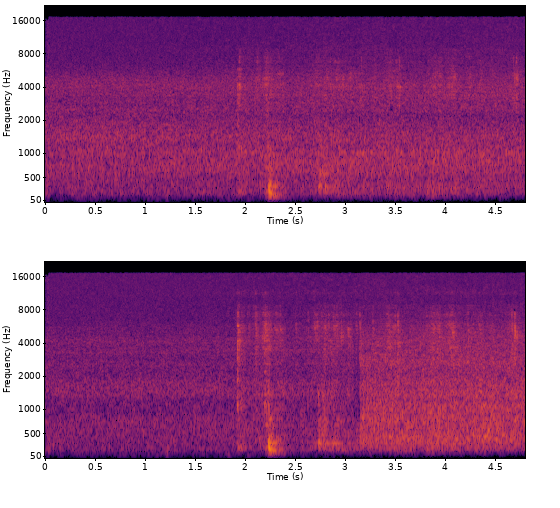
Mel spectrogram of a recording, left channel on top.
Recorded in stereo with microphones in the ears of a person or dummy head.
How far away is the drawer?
About 4 m.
